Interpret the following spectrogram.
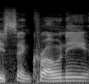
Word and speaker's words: Synchrony: big fan of the show, but when Clark mispronounced Synchrony Bank so badly, he caused me to spit Arizona iced tea all over the dash. I always say synchrony, and it's synchrony.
